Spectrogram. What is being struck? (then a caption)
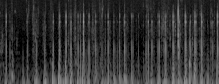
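Clear slime on a plastic tray. A flat layer of clear, glossy slime on a frosted plastic tray is pressed and patted by the fingertips and palms of both hands, which have long nails. A rapid, continuous run of soft, sticky, squelching pats is heard, deep and muffled, with brief clicky edges on each touch. The sound is soft and sticky rather than hollow.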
